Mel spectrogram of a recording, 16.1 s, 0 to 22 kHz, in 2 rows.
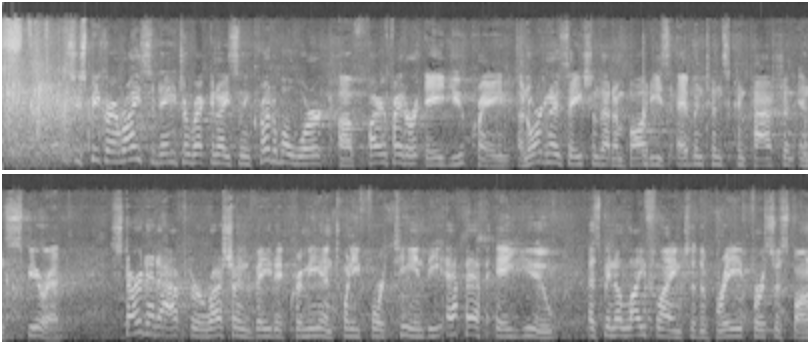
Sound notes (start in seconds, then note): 1.6 applause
